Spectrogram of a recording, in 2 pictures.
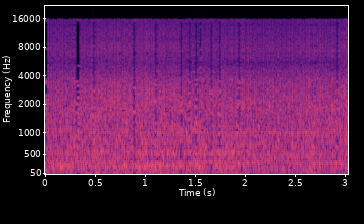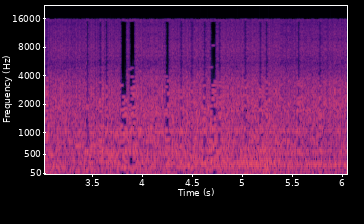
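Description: Demolition derby car engines running together, a steady, dense roar.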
